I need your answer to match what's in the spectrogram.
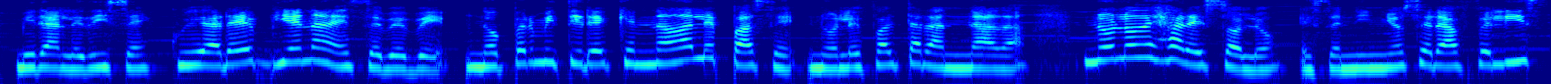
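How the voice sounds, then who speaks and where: A woman's voice: fairly high pitch, darkish tone. A woman narrating a soap opera recap, retelling each scene and quoting the characters in her own plain voice. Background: faint background music.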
